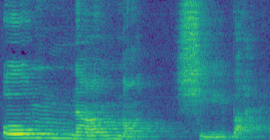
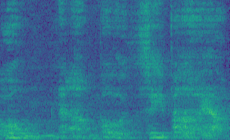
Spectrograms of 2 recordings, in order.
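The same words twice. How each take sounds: First: Slow, drawn-out chant of Om Namah Shivaya. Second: Soft slow whisper of Om Namah Shivaya; whispered on the inhale. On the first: Teacher leads the class in a slow mantra chant. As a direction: chant it slowly, each syllable long. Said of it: "It says". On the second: Teacher whispers the mantra while inhaling. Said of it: "And we'll inhale". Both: Shown as a demonstration.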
